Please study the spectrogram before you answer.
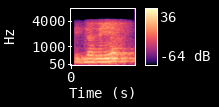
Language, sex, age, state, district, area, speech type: Hindi, male, 30-45, Uttar Pradesh, Prayagraj, urban, conversation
